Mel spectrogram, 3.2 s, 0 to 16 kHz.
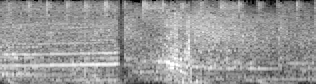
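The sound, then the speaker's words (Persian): A Formula 1 car's engine screams loudly as it starts a fast qualifying lap, its dense, shifting harmonic whine holding strong throughout with a brief dip partway through. “دور بعدی فشار بیارم. همیلتون دورشو شروع میکنه.”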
